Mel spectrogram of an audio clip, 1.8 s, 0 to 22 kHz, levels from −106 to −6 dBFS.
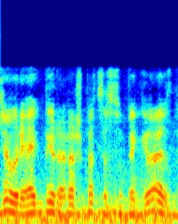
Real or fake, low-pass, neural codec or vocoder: fake; 7.2 kHz; codec, 16 kHz, 4 kbps, FreqCodec, smaller model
